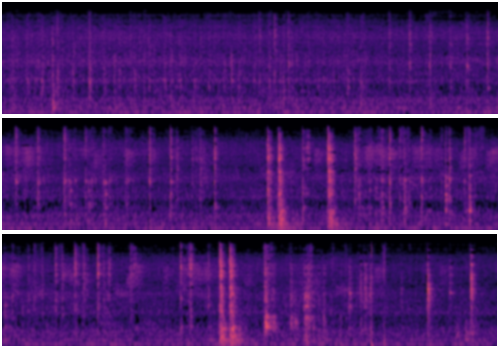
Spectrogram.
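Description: Tomato purée sizzling steadily in a metal kadai over a high flame, with frequent metallic clicks and taps from a wire whisk beating curd in a bowl and a slotted spoon in the pan, busiest about halfway in and again near the end.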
